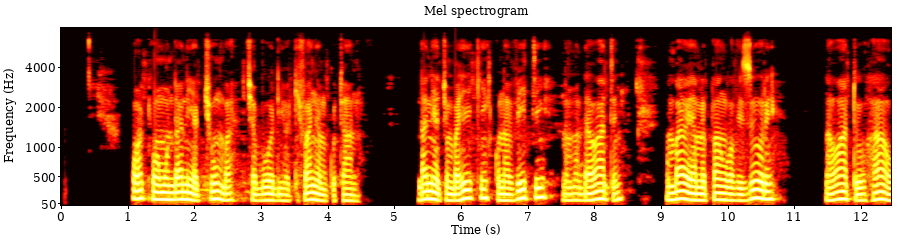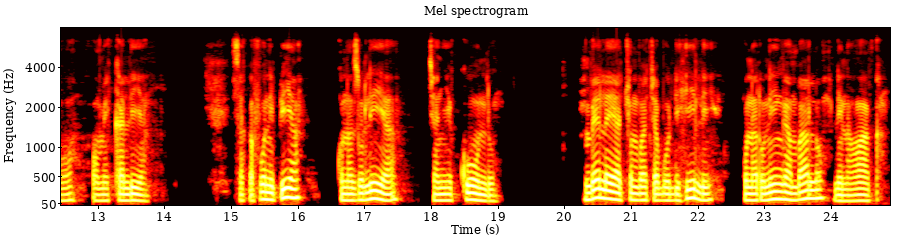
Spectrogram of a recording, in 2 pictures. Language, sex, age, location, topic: Swahili, male, 25-35, Nairobi, education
